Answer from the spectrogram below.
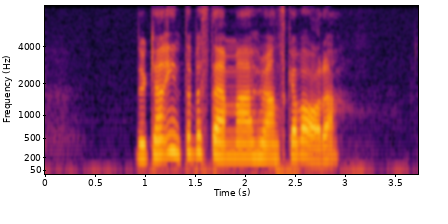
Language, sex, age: Swedish, female, 24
